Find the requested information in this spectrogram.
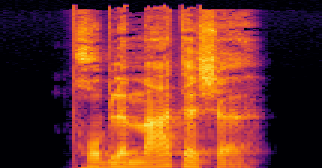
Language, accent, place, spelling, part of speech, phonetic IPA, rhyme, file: German, Germany, Berlin, problematische, adjective, [pʁobleˈmaːtɪʃə], -aːtɪʃə, De-problematische.ogg
- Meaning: inflection of problematisch: 1. strong/mixed nominative/accusative feminine singular 2. strong nominative/accusative plural 3. weak nominative all-gender singular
